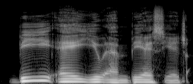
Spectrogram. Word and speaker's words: Baumbach: Meyerowitz stories, new and selected, written and directed by Noah Bam. Here I go, Baumbach. – You just told me. – I know me. – I did. Cool, because it's spelled. Oh, so it's Noah, Baumbach. I thought it was Baumbach, which I don't know. Bombach, maybe. I've heard people say it different ways.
